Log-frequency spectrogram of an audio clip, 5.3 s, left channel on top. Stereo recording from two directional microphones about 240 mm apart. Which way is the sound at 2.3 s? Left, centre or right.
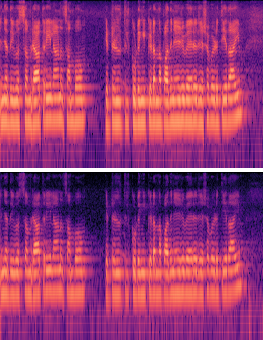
Left.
